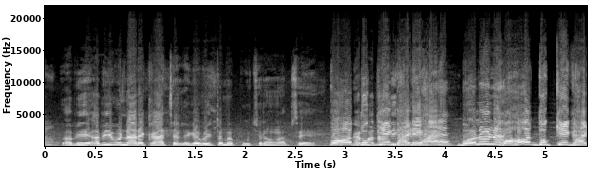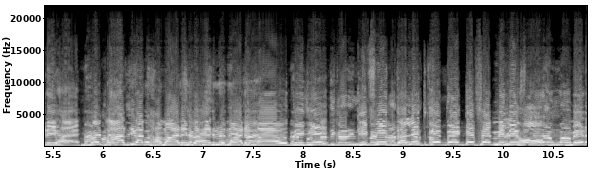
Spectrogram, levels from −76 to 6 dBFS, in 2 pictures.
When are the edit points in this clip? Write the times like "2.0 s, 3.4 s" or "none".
2.8 s

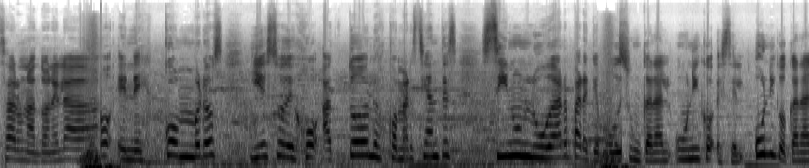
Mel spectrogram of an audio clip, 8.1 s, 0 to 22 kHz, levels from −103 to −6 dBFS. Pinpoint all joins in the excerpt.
1.0 s, 6.2 s

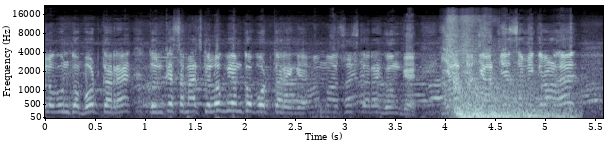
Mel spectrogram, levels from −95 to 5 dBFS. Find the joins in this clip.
3.0 s

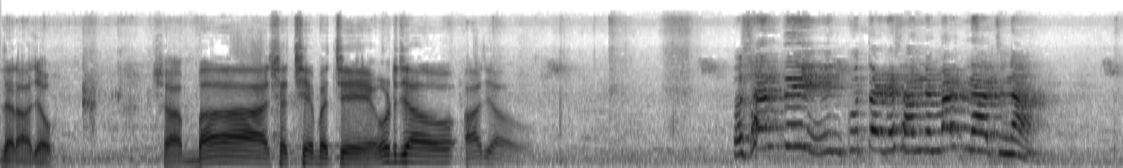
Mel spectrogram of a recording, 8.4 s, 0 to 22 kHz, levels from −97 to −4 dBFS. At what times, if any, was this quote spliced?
3.7 s

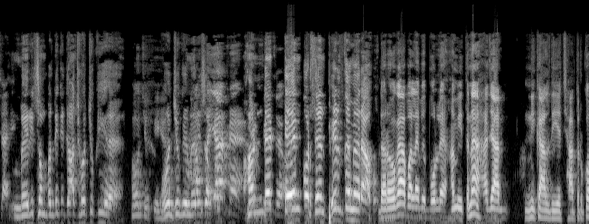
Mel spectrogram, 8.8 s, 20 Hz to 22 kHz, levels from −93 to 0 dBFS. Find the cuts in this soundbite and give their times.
5.6 s

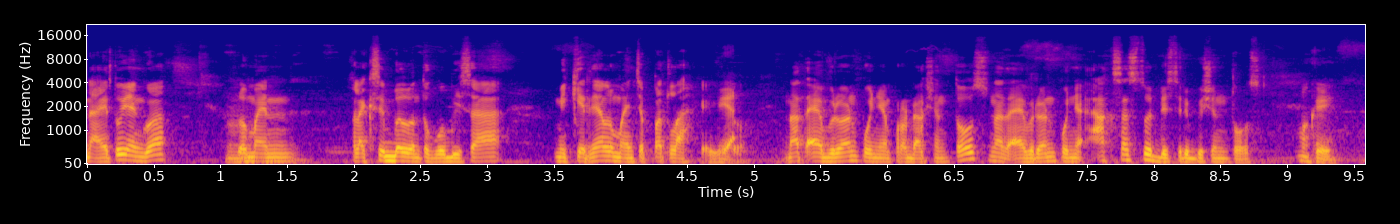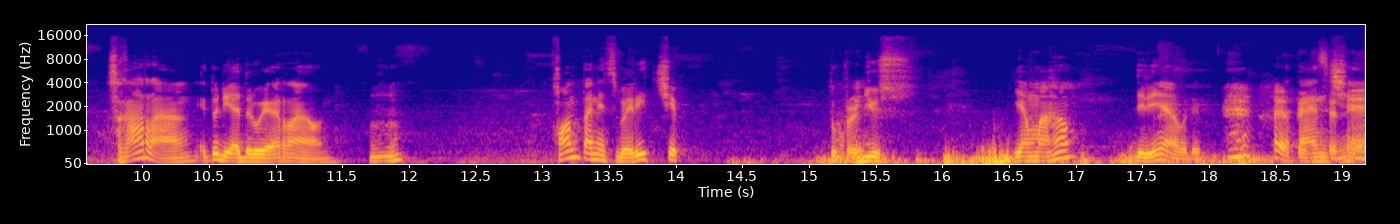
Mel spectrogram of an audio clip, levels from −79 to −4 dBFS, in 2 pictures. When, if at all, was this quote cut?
5.1 s

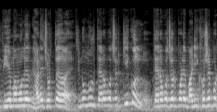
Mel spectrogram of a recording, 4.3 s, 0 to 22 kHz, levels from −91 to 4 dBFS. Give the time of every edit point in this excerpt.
1.5 s, 3.0 s

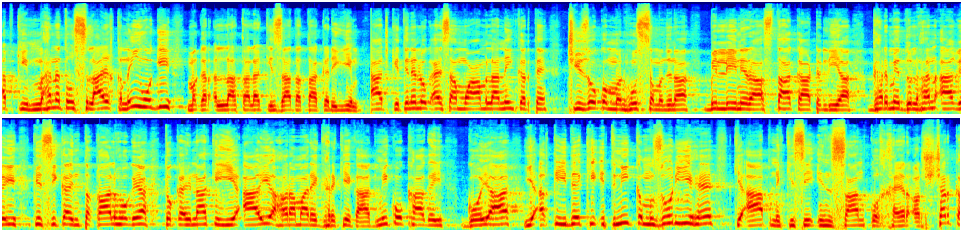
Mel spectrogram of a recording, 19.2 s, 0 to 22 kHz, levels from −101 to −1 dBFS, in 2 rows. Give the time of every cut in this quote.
3.6 s

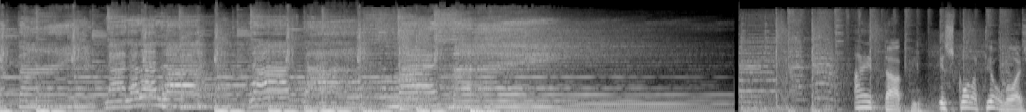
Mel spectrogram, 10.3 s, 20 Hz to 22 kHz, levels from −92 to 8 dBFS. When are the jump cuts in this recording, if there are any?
7.3 s

